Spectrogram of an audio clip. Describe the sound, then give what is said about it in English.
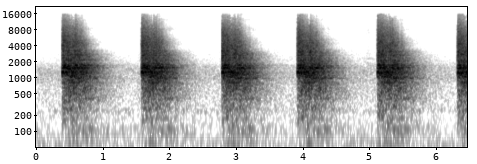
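Five loud gunshots from a weapon fired at eye level in point shoulder shooting stance in a 1976 demonstration. Each sharp crack is followed by a decaying tail, spaced at a slow, even cadence. “Now he will bring the weapon up to eye level using the same stance, which we call point shoulder shooting.”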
